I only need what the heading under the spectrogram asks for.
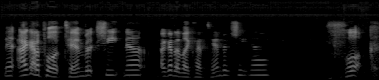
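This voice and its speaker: A woman's voice: a little high, fairly quick, sharp tone. A woman running a tabletop game as game master, casually switching between narration and rules talk in an informal way.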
